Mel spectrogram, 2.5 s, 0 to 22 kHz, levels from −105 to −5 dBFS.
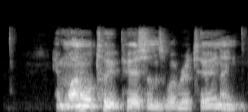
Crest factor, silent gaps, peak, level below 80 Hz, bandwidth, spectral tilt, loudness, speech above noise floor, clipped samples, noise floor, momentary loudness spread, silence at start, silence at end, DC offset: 18 dB; none; -2 dBFS; -62 dBFS; 7.8 kHz; -6 dB/octave; -19 LUFS; 43 dB; under 0.1%; -62 dBFS; 11 LU; 0.55 s; 0.05 s; under 0.1%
